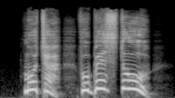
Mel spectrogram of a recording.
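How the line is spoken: Shouting through the house. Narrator (German): schrie Ruth durch das Haus

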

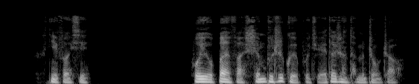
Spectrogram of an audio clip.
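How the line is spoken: Deliberately lowered voice. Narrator (Chinese): 齐军故意压低了声音

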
